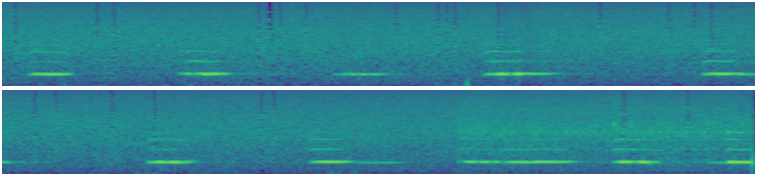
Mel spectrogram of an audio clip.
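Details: A European fire-bellied toad (Bombina bombina) gives soft, low, mellow hoots, pleasant-sounding rather than croaking, repeated roughly every seven-tenths of a second, from a pool in the castle park at Raduň, Opava district, Czech Republic, where many are calling.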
